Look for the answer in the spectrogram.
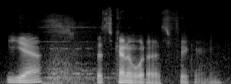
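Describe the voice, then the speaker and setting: A man's voice: deep voice, fairly quick, a bit bright, a little hiss or hum. A man giving casual let's-play commentary as a streamer, offhand and rambling to himself. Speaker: gameplay streamer.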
